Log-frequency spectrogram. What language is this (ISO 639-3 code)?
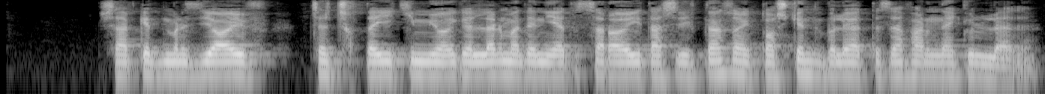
uzb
